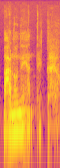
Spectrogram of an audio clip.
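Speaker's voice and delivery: timid whispered ask; cautious whisper. Retold or imitated. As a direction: ask very softly, hesitantly. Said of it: "조심스럽게 얘기했어요".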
